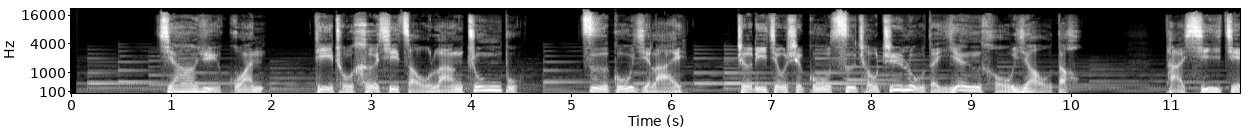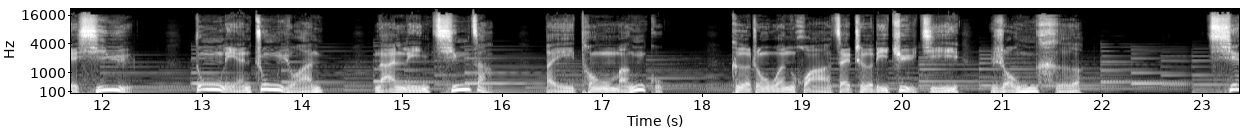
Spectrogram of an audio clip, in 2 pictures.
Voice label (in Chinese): 男 纪录片; 全羊宴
